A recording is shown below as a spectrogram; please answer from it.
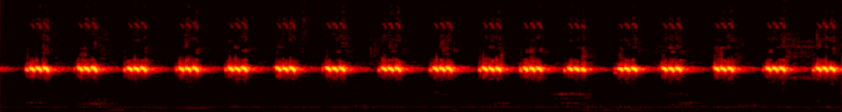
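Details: Cricket chirping, offered as a sound to drive away rats: sharp high pulses at a steady pace of about four per second, roughly seventeen in a row, with no other clear sounds.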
